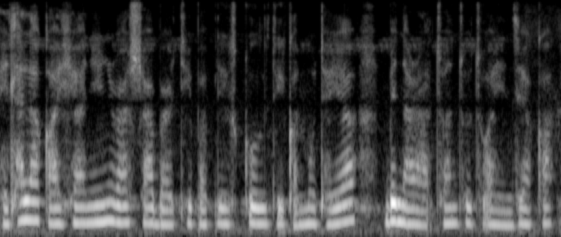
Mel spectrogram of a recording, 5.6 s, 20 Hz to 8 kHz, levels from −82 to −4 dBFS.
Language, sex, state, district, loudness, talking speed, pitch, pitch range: Mizo, female, Mizoram, Aizawl, -22 LUFS, 215 wpm, 200 Hz, 190-210 Hz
